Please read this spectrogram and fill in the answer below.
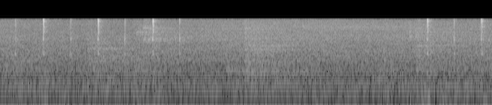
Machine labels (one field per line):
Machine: valve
